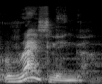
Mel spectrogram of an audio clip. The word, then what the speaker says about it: wrestling: Quindi se voi siete dei fan come me del wrestling, si pronuncia wrestling, perché il W è muto.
